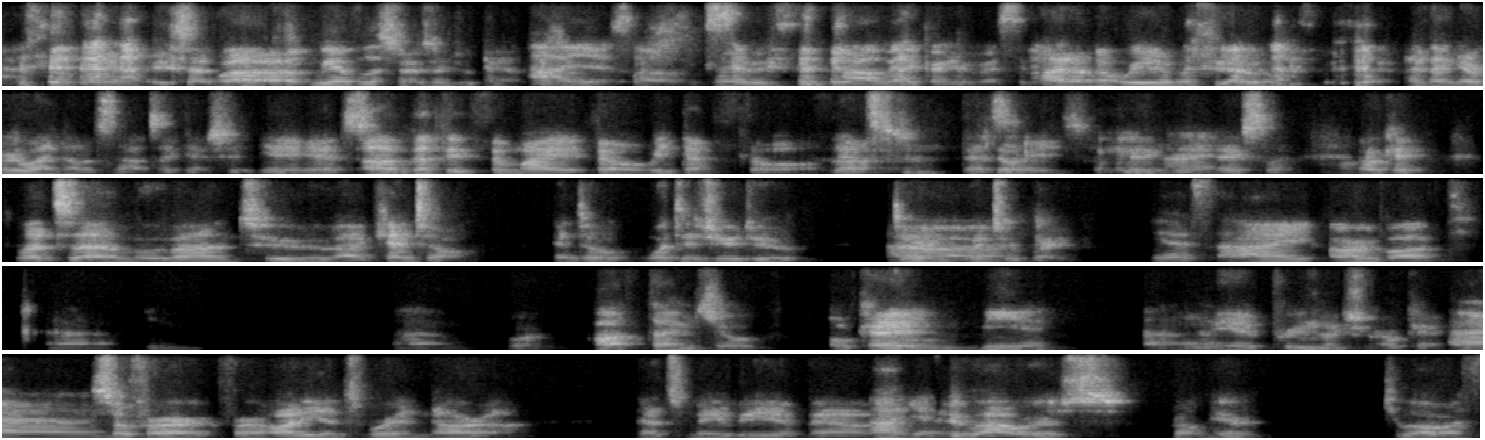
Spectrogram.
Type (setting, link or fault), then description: fault, poor sound quality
